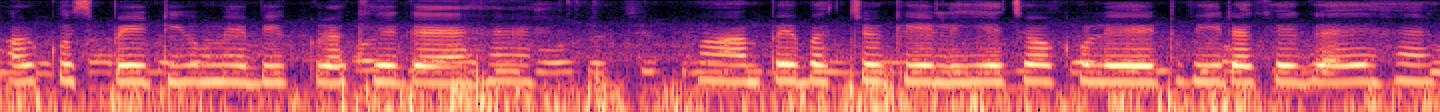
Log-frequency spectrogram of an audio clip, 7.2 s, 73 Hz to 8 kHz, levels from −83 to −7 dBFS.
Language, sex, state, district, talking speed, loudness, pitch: Hindi, female, Bihar, Kaimur, 150 wpm, -15 LUFS, 255 Hz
